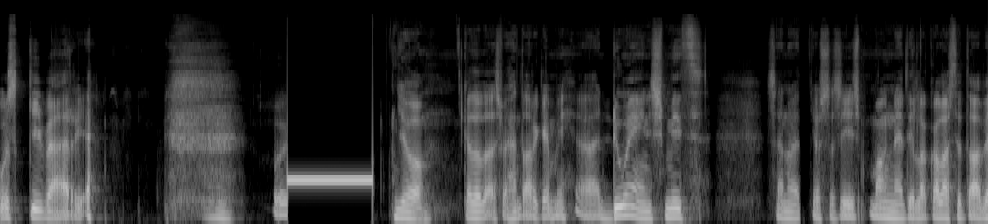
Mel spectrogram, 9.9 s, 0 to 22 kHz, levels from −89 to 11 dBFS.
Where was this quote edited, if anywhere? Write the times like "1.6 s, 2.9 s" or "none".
8.0 s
